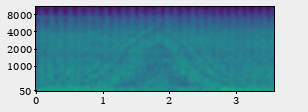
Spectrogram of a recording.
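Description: A train rumbles and roars in a steady, dense wash of noise, with faint tones sweeping up and down through it. The level holds constant throughout, and no voices are heard.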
